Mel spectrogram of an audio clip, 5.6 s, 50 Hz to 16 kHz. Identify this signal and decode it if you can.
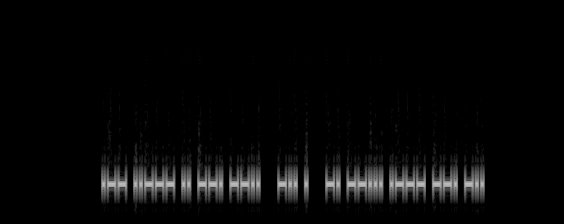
Morse code, heard as a keyed tone, about 45 wpm, 700 Hz. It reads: W2IGZ DE N7JGD
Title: USA Callsign DE Callsign - 5 Characters - 45wpm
